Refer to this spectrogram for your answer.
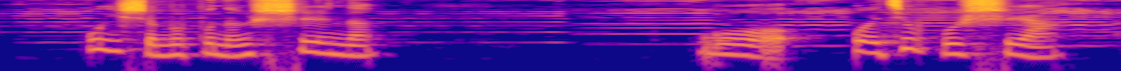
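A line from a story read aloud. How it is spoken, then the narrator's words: Old man, laughing. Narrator (Chinese): 老人一笑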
